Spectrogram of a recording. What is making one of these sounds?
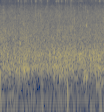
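A small fish splashes and flaps in the water.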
